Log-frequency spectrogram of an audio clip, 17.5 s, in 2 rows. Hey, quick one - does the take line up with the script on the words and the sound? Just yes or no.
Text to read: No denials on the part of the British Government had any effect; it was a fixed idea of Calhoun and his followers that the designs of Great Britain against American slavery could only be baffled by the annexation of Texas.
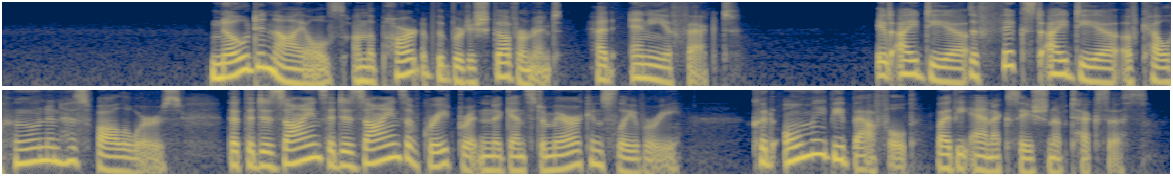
no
